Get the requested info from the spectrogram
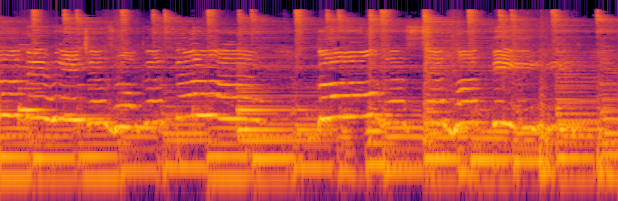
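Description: A young female vocalist singing a jazz tune live, backed by a small jazz combo. An electric bass walks a steady line, and a drum kit keeps time with regular cymbal strokes.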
